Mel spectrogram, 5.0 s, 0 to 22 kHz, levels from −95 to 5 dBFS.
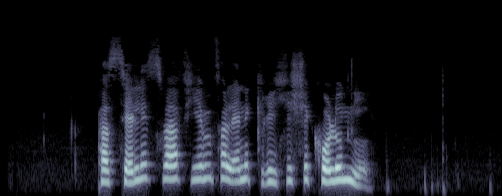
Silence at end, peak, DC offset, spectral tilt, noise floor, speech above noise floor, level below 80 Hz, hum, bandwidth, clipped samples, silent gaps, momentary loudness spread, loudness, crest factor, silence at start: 1.35 s; -6 dBFS; under 0.1%; -7.5 dB/octave; -76 dBFS; 52 dB; -78 dBFS; none; 8.6 kHz; under 0.1%; none; 11 LU; -25 LUFS; 22 dB; 1 s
